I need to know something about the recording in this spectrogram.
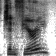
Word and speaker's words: Jin Fury: say your name wrong is it Jin Fury or Jin fur or Jin fur which way is it it's Jin Fury cuz I don't think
